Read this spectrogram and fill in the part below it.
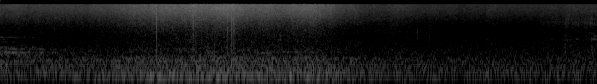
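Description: A middle-aged man recites in a slow chant into a close microphone.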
